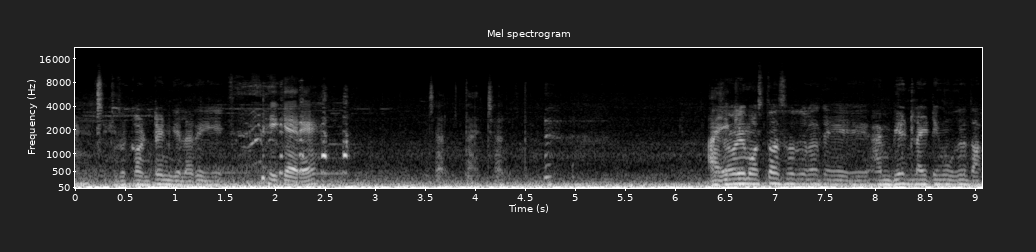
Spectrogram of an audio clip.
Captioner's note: laughs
